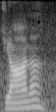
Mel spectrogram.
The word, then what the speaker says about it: Jonna: Of course, I got my nephew's wedding, Travis, and his wife, Jonna. I had a hard time pronouncing that name. I thought it was Jonah, but it's Jonna.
